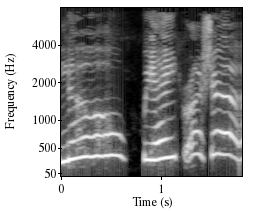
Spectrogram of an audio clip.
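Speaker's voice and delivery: high, loud, slow, panicked mock outcry. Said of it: "They're like".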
